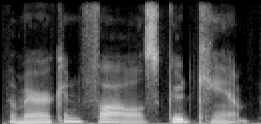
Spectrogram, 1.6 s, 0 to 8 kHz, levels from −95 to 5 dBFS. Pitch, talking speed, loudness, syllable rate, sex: 150 Hz, 110 wpm, -15 LUFS, 4.7 syllables/s, female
